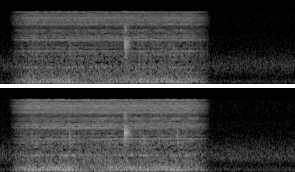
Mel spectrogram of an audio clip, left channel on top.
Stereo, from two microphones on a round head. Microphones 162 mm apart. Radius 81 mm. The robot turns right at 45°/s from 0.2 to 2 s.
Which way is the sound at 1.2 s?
55° right (ahead or behind).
